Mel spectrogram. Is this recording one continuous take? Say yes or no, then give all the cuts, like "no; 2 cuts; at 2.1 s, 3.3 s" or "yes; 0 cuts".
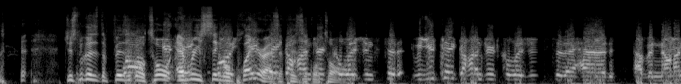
no; 1 cut; at 4.1 s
